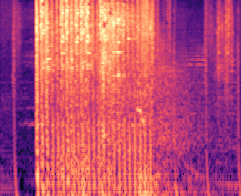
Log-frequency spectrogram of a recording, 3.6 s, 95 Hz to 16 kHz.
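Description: R-301 rifle firing in Apex Legends: a rapid automatic burst of loud, evenly spaced shots lasting about two seconds, trailing off into echoes, with a few single clicks before and after.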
